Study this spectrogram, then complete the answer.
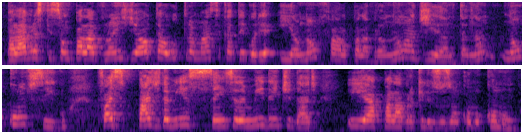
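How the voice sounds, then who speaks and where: A woman's voice: sits high, fast, hardly any pauses, a little mellow. A Brazilian woman with a Brazilian Portuguese accent, chatting animatedly to listeners on a live show. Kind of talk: casual live talk with storytelling. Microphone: phone livestream.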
